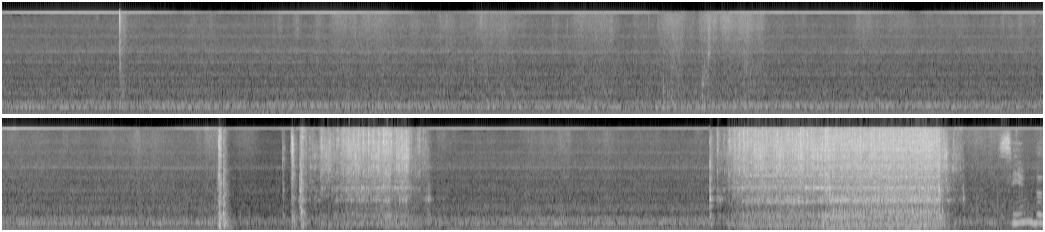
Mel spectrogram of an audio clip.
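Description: Industrial lockstitch sewing machine stitching a seam. Its motor hums steadily while the fabric is arranged, there is a knock about two-thirds of the way through and then a short burst of stitching, and a longer, louder run of stitching comes near the end.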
